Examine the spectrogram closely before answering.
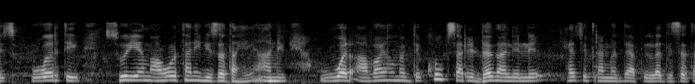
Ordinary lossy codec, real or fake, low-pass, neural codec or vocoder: none; fake; 7.2 kHz; codec, 16 kHz, 2 kbps, X-Codec, HuBERT features, trained on general audio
